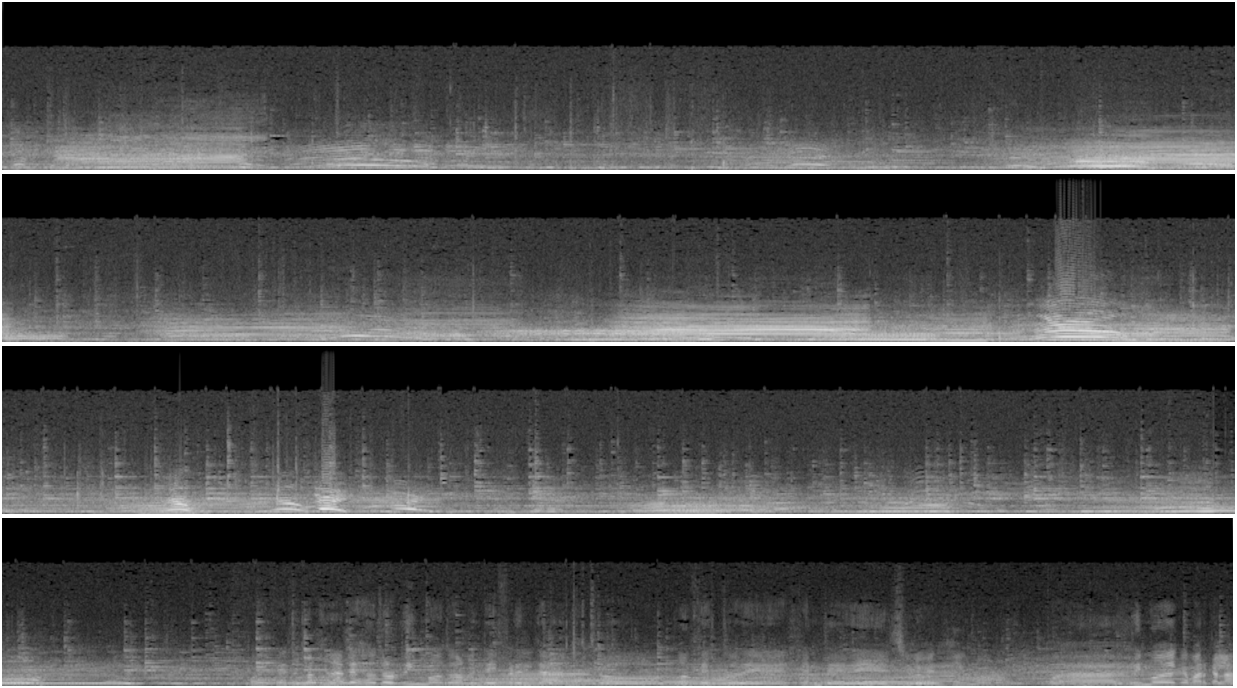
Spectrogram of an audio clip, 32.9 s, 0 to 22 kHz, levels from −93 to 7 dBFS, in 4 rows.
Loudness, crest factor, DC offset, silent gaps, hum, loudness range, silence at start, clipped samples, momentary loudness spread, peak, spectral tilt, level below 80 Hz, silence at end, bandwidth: -18 LUFS; 20 dB; under 0.1%; none; none; 12 LU; 0 s; under 0.1%; 17 LU; 0 dBFS; -2.5 dB/octave; -58 dBFS; 0 s; 16.5 kHz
